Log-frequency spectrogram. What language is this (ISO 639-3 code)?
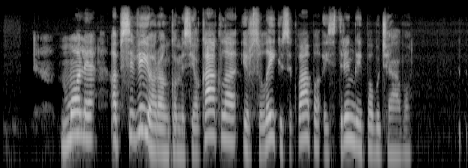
lit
